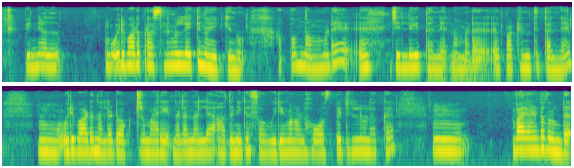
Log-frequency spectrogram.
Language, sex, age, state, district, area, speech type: Malayalam, female, 18-30, Kerala, Wayanad, rural, spontaneous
